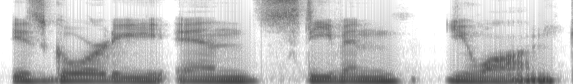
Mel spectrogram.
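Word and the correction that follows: Yeun: Did I say his name right? How do I say his name? – Oh, it's Steven Yuen, but...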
